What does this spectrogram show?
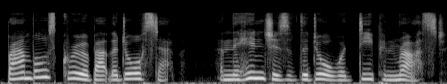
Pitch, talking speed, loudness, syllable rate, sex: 230 Hz, 200 wpm, -17 LUFS, 5.1 syllables/s, female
